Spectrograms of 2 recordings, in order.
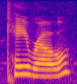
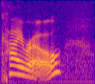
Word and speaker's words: Cairo: have names some of the town's names were Cairo not Cairo karnak there was a thieves also so these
